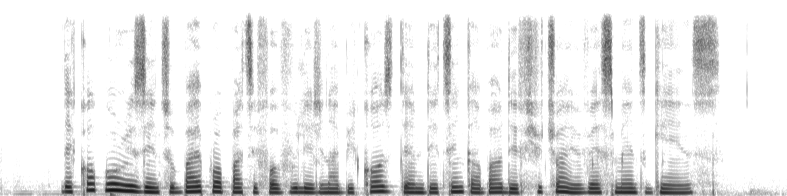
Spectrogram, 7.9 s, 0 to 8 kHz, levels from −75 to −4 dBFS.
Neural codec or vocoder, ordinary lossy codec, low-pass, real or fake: none; none; 7.2 kHz; real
